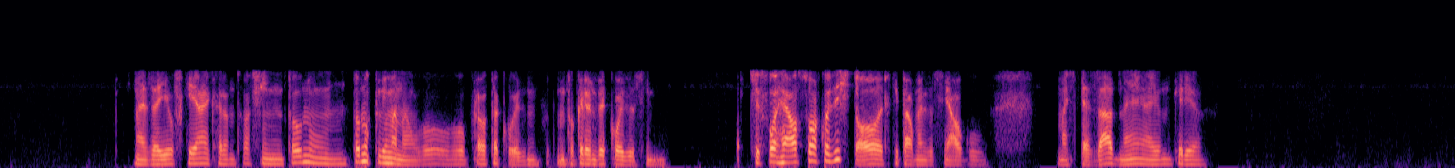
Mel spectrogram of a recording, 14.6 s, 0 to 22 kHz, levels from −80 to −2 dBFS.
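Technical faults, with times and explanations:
Throughout, GSM full-rate codec: speech stops above 4 kHz and has a buzzy, gravelly roughness from pulse-driven excitation, unlike simple band-limiting; fits 13 kbps.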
